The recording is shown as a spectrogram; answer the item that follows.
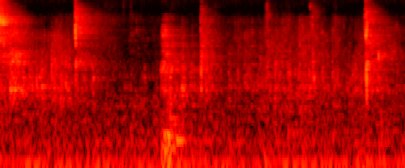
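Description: Quiet eating sounds: a few scattered faint clicks and mouth noises from soup being spooned and eaten, over a steady low room hum.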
